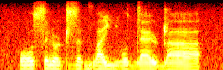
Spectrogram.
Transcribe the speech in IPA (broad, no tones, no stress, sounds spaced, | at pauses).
o s ə ɳ o ʈ z ɜ ɡ w a ʎ o d æ y̯ ɖ a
